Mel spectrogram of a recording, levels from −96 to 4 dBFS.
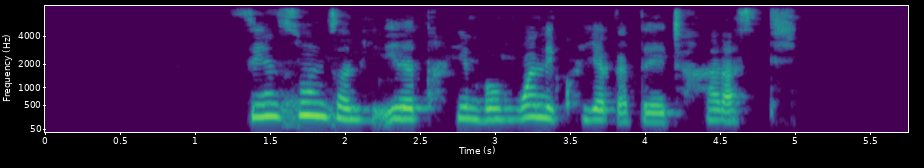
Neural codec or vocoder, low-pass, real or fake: codec, 16 kHz, 4 kbps, FreqCodec, larger model; 7.2 kHz; fake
